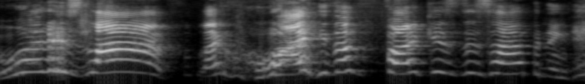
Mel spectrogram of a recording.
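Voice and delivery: high, loud, exasperated cry; desperate outcry. Retold or imitated. Vlogger reaching out to close friends, loud and desperate. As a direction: yell it to your friends in despair. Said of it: "to go".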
